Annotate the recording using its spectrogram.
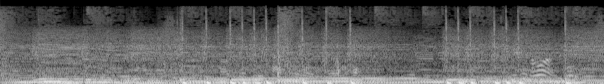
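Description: Rock music with electric guitar, a sustained bass line and drum hits.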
